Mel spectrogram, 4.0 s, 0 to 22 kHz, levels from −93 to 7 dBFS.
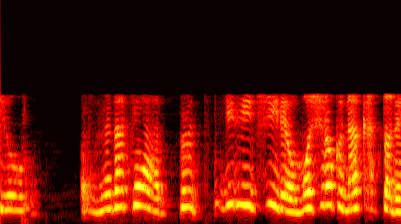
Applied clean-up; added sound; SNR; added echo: neural mask model DeepFilterNet 3.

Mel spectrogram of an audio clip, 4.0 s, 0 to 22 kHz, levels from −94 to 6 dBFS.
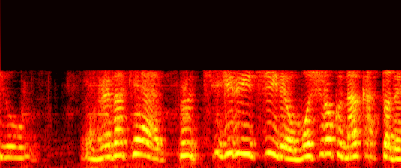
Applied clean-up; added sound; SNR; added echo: neural separator model SepFormer DNS4.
